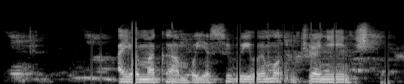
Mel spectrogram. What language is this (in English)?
Kinyarwanda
